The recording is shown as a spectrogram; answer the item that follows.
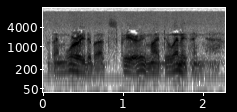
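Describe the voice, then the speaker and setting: An actor playing a dutiful, courteous cavalry lieutenant, formal and military, in a 1950s radio western. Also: male voice, very deep voice, steady tone, fast, a bit bright, husky, exaggerated voice. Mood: grave, businesslike. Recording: dull lo-fi old radio broadcast.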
